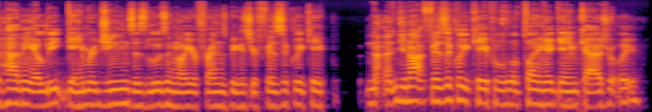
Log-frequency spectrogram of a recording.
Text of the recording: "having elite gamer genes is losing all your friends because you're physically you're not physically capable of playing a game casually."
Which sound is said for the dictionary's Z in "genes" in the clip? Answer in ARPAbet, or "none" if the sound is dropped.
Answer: Z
